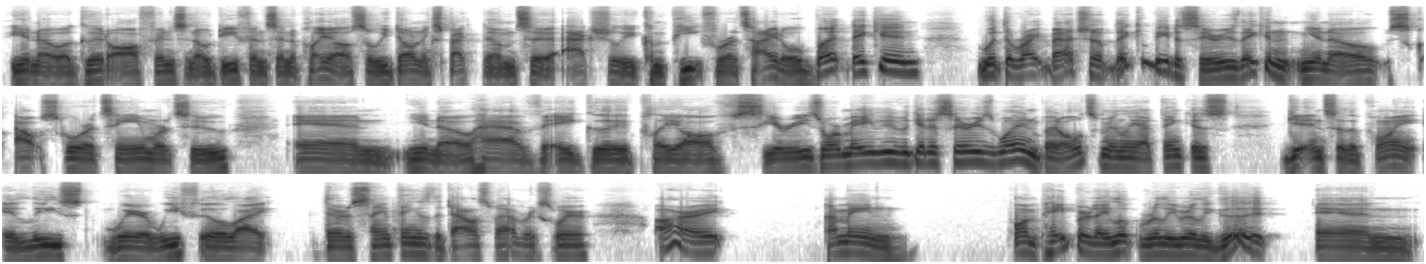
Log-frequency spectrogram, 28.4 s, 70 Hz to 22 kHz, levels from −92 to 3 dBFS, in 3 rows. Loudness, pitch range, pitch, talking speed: -19 LUFS, 95-120 Hz, 100 Hz, 195 wpm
